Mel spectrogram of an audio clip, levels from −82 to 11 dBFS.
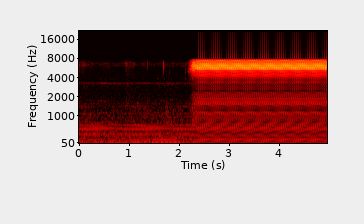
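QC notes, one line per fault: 2.39 s to end: system hang loop. The audio freezes into one 42.67 ms fragment, which fits a 2048-sample buffer, repeated about 60 times at 23.4 Hz as a rasping stutter. The waveform shows identical tiled blocks, and the spectrogram shows vertical stripes and frozen harmonics.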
